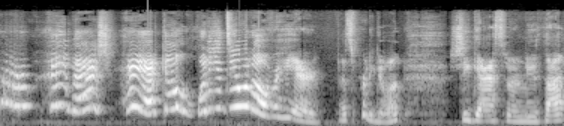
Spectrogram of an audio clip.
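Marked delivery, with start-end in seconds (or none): 0.0-2.7 put-on very high, loud, birdlike girl voice. Reading a story aloud, Stormblade greets Bash and Echo, in a bird girl voice. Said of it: "I gotta do a bird girl voice".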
